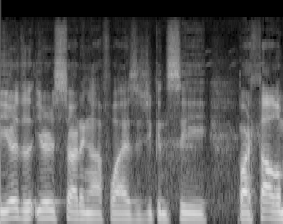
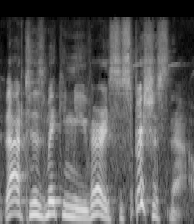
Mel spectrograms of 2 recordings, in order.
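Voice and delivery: high, fast, suspicious character voice; suspicious toll collector; 4 semitones higher, faster than usual. Acted. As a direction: play the wary toll collector, hurried and high.

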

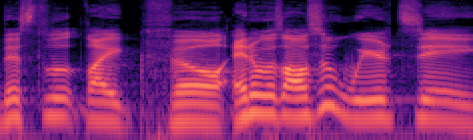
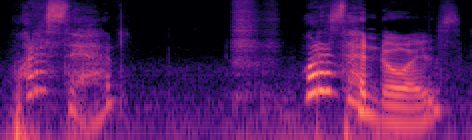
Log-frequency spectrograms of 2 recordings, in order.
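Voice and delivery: high annoyed Raven; 9 semitones higher than usual. Retold or imitated. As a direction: demand to know what the racket is. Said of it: "And Raven goes".

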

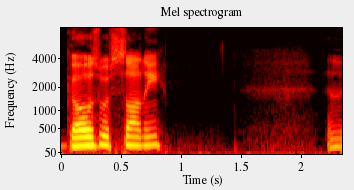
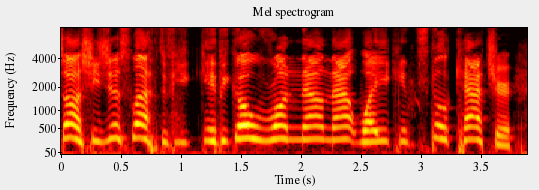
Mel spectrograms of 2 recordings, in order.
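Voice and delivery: higher mock gangster; 8 semitones higher than usual. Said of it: "And he goes".

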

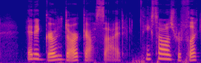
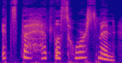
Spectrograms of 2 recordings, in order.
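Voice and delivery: a hushed high scream of alarm in a friend's ear; mock-scared high cry; frightened scream; 9 semitones higher, 5 dB quieter than usual. A narrator's reading. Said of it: "Ruth Rose screamed".

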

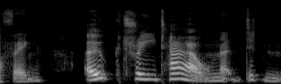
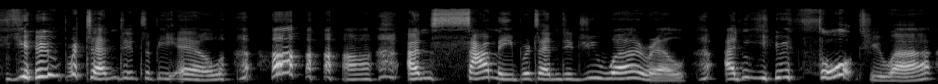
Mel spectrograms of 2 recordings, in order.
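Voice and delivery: high, laughing, slower; through laughter; 5 semitones higher, 4 dB louder, slower than usual. Acted. Flip teasing Binkle, laughing through it. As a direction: giggle through the list. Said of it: "went off into peals of laughter".

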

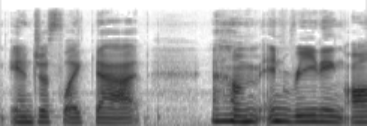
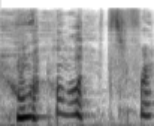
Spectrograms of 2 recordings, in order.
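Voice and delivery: high, laughing disbelief; 12 semitones higher, 5 dB louder than usual. Real, not acted. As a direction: ask while still giggling. Laughing while asking.

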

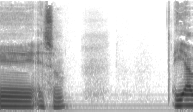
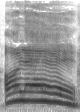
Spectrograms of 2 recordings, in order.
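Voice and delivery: high cheer, imitating Belén Esteban; playful, higher mock "Ole" cheer; mock cheering shout; 8 semitones higher than usual. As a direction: call out like a fan in the stands. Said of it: "gritaba cosas".

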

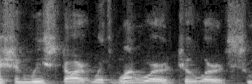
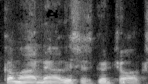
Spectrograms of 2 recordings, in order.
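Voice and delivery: usual speaking voice

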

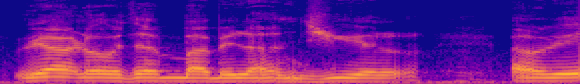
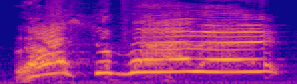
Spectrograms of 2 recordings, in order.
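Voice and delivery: slow falsetto crowing of Rastafari; rooster crow. Pretend. Crowing like a rooster for the interviewer, slow falsetto. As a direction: crow it out high and stretched like a rooster. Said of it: "says my wood in Hollywood".

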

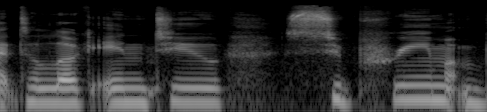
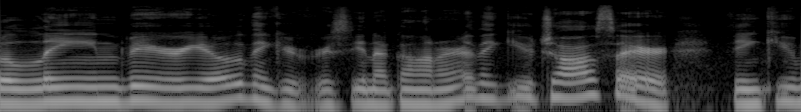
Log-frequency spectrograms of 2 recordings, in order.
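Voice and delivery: ordinary delivery

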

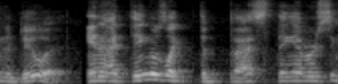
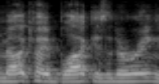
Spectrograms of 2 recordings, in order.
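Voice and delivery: ordinary talk

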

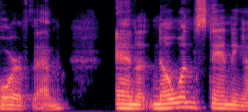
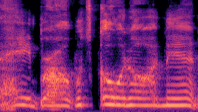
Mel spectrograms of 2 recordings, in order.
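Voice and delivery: high, mock bro voice; bro greeting; 10 semitones higher, slower than usual. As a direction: play the overeager gamer bro, pitched up. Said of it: "they're like".

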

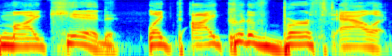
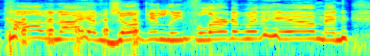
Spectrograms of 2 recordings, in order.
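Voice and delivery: high, teary laugh-crying through the words; laughing to tears; 11 semitones higher than usual. Real, not acted. Host still laughing to tears at the memory, high and teary. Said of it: "I literally am crying right now".

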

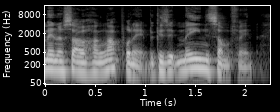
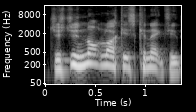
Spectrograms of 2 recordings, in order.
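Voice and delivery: usual speaking voice

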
